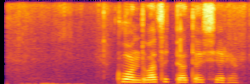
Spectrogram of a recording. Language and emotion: Russian, neutral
